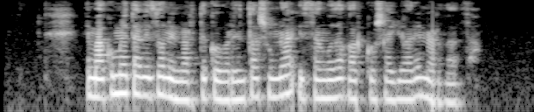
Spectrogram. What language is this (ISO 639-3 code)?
eus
